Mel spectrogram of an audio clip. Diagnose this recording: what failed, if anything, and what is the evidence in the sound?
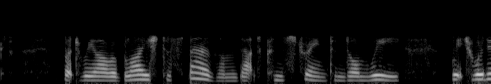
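The codec stage is the culprit: this speech has been through the G.723.1 codec for its whole length. Nothing comes through above about 3.6 kHz, and the band sits roughly between 300 Hz and 3.5 kHz, so everything's muffled. The hoarse, smeared quality and blurry consonants fit a very low rate, around 6.3 kbit/s. At that rate the coder models the voice in coarse 30 ms frames and can't keep up with quick changes, so the damage is heavy from start to finish.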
